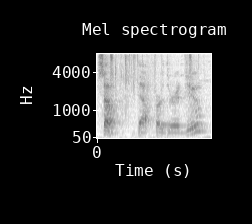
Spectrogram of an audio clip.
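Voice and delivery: plain reading voice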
